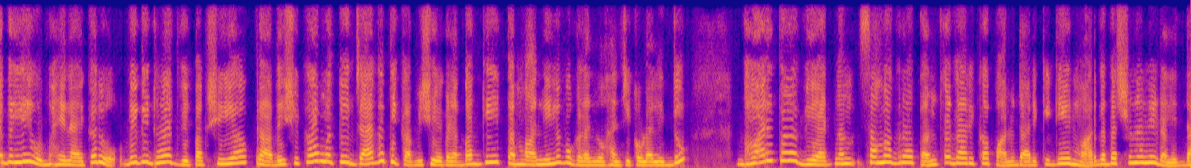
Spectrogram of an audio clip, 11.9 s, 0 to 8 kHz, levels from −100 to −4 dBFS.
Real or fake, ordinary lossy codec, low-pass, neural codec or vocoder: fake; none; none; codec, 16 kHz, 2 kbps, FreqCodec, smaller model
